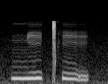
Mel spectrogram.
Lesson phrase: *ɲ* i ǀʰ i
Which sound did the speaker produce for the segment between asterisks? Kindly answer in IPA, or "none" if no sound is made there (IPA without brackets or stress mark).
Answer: ɲ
